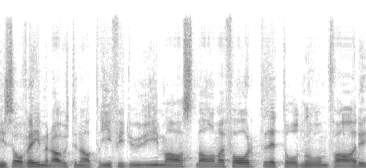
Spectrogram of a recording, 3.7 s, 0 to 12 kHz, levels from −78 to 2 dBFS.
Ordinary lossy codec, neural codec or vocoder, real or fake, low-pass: none; codec, 16 kHz in and 24 kHz out, 0.8 kbps, FocalCodec, streaming, 65536 codes; fake; 10.8 kHz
